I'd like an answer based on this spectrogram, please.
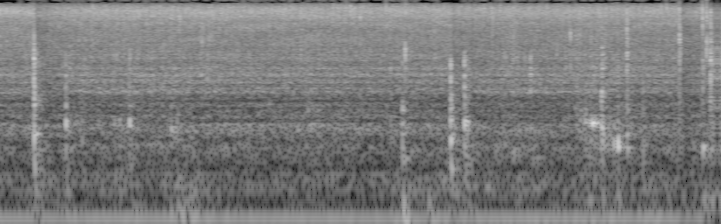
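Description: Onions frying in oil sizzling steadily in a pan, with a few light clicks and scrapes of a metal spoon working yogurt in a plastic bowl.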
